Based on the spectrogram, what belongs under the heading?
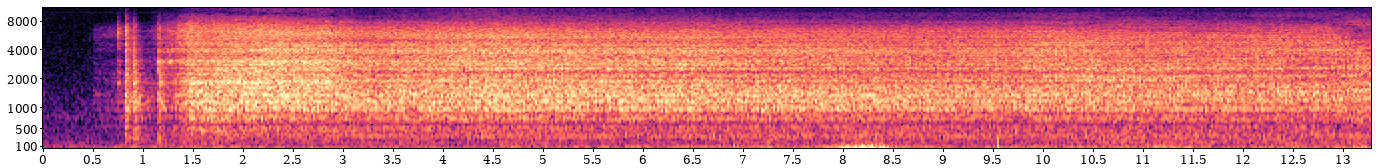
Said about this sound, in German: Flugzeugtoilette. Okay, ich habe hier Spülung gehört. Klospülung, ja. Klospülung. Ich hätte Flugzeugtoilette gesagt, war aber zu lang dafür. Ja, Flugzeugtoilette ist schon nicht schlecht. Und ich finde auch, es klingt wie eine Klospülung.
